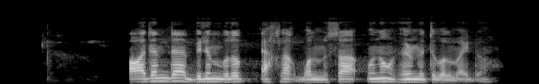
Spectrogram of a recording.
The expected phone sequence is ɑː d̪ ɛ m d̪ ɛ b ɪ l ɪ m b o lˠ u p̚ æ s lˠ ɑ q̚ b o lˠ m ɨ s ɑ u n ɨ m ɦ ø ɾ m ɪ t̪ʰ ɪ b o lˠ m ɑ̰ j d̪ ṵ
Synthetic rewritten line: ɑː d̪ ɛ m d̪ ɛ b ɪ l ɪ m b o lˠ u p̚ æ χ lˠ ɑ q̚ b o lˠ m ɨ s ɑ u n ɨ ŋ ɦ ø ɾ m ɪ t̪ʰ ɪ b o lˠ m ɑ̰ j d̪ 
